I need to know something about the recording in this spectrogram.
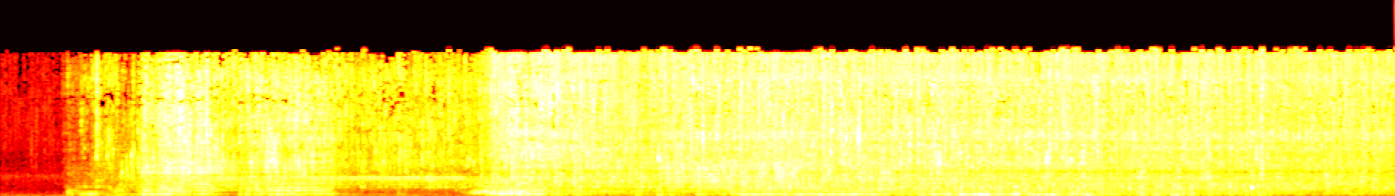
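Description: A toilet in a restroom stall is flushed by pressing its button, with a sudden rush of water that surges, then settles into a steady, hissing gush and gurgle as the bowl refills. No one speaks.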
